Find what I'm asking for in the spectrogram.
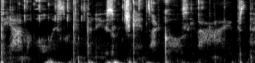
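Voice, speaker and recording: A woman whispers at a fairly quick pace. Noticeable background noise sits behind her. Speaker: ASMR creator. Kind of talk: casual talk to camera, ASMR favourites chat. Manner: soft-spoken, whispered, friendly.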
